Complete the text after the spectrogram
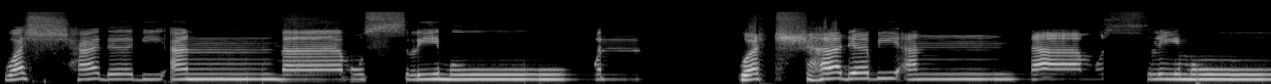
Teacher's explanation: Jadi syin itu ee harus jelas gitu ya karena dia punya tafasyi.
